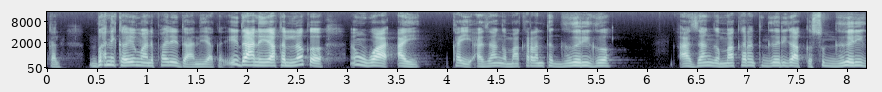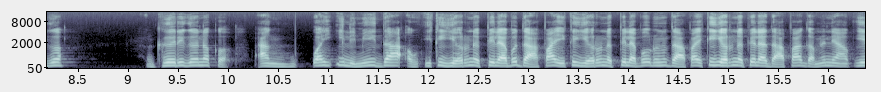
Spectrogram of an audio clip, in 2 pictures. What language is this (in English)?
Koma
